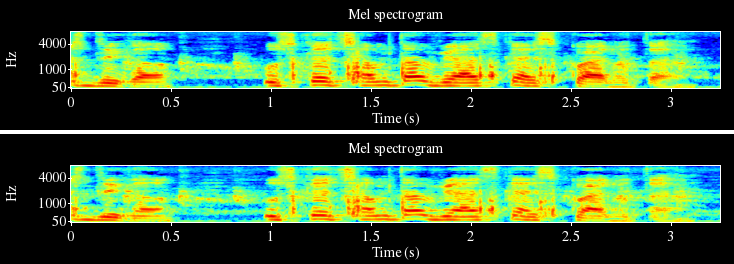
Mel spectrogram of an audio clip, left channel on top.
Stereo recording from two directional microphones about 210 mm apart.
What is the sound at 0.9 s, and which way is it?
Speech, 50° left (ahead or behind).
